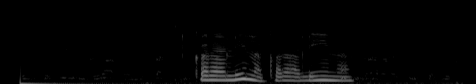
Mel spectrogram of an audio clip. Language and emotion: Russian, sad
